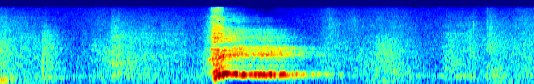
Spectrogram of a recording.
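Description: A man gives a short, sharp shout nearby.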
